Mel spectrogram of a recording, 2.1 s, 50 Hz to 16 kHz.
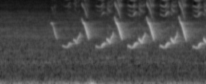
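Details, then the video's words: Northern cardinal in a yard, March 29, 2019, giving loud, clear whistled notes that rise and then plunge, repeated about three times a second; a soft low thud partway through. "Our Yard Cardinal Sings"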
